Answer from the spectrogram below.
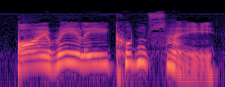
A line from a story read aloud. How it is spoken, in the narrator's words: said Granny haughtily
